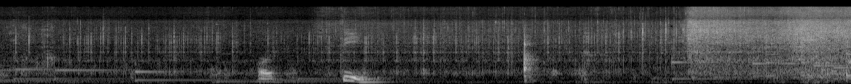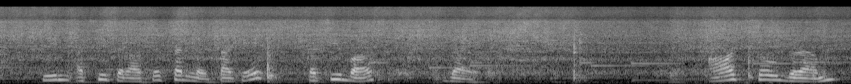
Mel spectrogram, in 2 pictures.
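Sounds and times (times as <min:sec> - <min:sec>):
onions frying in hot oil: 0:00.0 - 0:17.0
spatula stirring and scraping pot: 0:12.2 - 0:14.4.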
